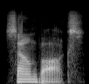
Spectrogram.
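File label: "soundbox", American English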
